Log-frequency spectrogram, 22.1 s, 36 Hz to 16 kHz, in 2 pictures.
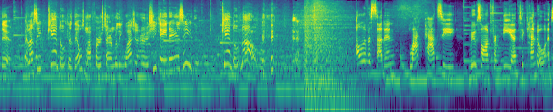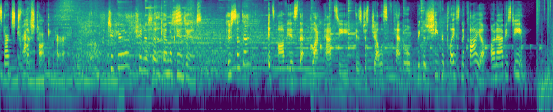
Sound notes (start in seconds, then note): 5.1 laughs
